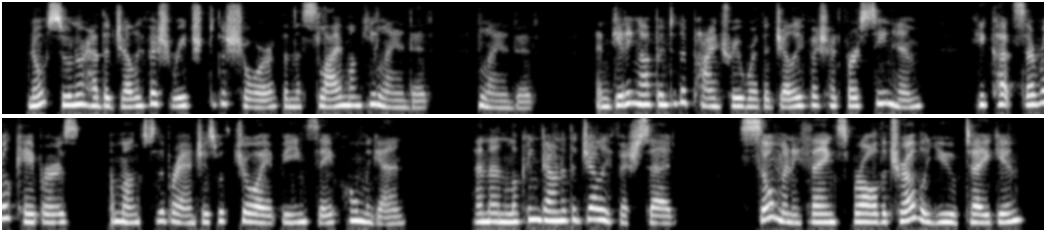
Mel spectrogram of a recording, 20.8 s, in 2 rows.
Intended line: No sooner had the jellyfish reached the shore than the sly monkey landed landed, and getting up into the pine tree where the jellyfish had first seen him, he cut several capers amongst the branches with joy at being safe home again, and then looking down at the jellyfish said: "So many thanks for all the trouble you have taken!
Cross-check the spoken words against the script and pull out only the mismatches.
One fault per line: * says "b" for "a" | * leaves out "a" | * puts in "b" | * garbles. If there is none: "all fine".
all fine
